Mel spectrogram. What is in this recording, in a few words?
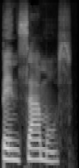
"pensamos", spanish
